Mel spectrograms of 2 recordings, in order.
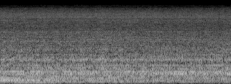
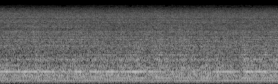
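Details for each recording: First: Pool pump priming at pool opening, housing cracked and squirting water: a steady hissing rush of air and water with no firm tone yet. Water is coming in but lots of air still has to purge. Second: Pool pump after first start of the season, which takes about 2.5 minutes to prime: a steady motor hum with a faint water rush, even and unbroken, showing the pump has primed and is drawing water normally.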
